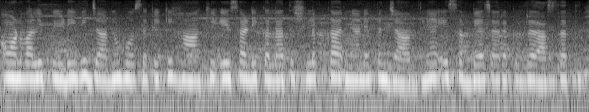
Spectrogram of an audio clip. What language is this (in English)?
Punjabi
